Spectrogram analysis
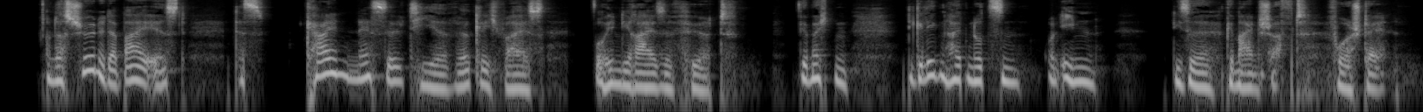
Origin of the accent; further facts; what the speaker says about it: Italy; German is a second language; now in Berlin, Germany; Ich komme aus Italien und lebe erst seit 7 Jahren in Berlin. Daher die viele Sprachfehler, für die ich mich natürlich entschuldigen muss.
